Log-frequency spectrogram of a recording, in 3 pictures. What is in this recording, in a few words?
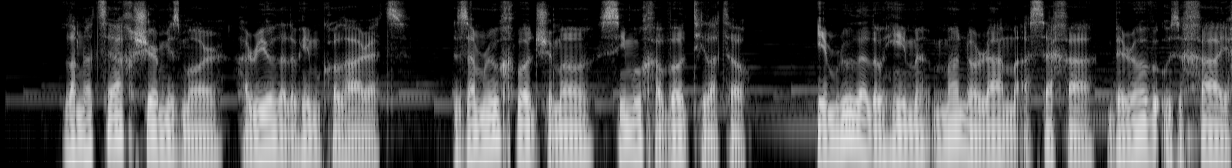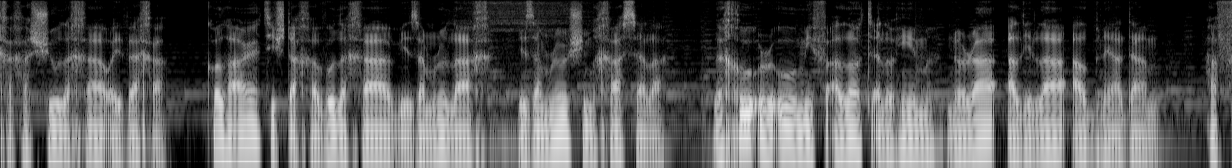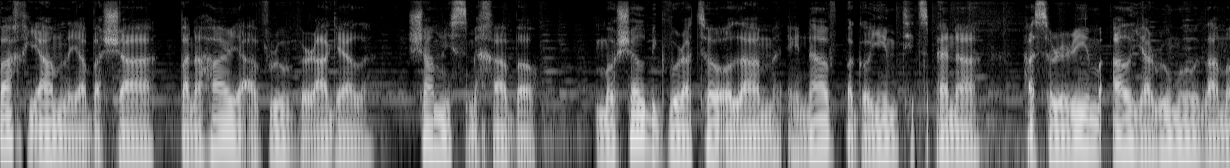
poetry and prayer psalm hebrew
